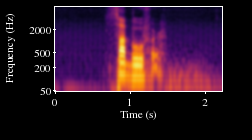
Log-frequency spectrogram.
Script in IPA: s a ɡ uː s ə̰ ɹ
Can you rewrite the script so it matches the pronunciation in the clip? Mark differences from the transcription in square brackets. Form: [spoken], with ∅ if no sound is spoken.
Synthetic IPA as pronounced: s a [b] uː [f] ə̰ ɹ

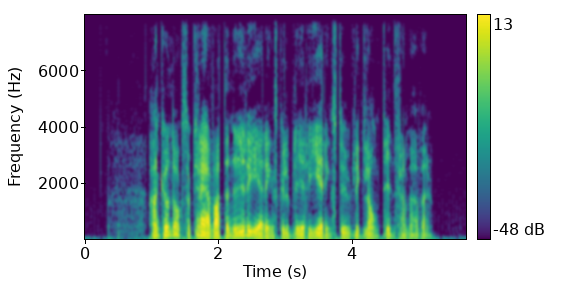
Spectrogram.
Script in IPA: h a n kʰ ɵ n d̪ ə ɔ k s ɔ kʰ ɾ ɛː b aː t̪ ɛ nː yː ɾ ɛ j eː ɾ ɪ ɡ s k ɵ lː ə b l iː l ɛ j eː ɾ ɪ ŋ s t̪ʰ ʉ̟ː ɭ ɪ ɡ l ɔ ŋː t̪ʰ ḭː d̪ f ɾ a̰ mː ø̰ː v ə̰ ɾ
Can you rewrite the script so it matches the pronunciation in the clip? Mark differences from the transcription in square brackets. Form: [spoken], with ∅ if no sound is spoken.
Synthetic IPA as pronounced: h a n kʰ ɵ n d̪ ə ɔ k s ɔ kʰ ɾ ɛː [v] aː t̪ ɛ nː yː ɾ ɛ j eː ɾ ɪ [ŋ] s k ɵ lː ə b l iː [ɾ] ɛ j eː ɾ ɪ ŋ s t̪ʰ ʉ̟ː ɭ ɪ ɡ l ɔ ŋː t̪ʰ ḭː d̪ f ɾ a̰ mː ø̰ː v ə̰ ɾ

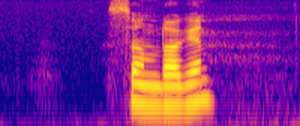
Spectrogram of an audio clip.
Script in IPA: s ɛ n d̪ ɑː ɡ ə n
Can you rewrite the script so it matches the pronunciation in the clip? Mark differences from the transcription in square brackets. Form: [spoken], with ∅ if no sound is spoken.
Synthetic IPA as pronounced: s [œ] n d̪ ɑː ɡ ə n

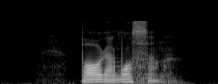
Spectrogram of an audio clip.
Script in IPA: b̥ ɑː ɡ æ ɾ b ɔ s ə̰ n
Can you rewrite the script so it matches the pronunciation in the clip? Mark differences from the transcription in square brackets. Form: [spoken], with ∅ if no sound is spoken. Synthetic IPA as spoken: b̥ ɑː ɡ [a] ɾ [m] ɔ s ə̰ n

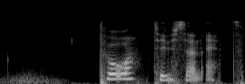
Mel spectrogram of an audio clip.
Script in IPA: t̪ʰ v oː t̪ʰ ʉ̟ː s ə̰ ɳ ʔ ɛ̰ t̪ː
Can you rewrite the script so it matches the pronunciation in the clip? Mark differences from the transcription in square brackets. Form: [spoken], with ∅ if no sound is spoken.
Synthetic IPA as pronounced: t̪ʰ v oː t̪ʰ ʉ̟ː s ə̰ [n] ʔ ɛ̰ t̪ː

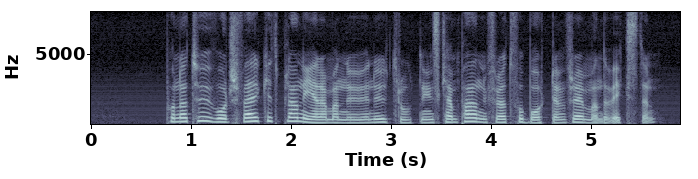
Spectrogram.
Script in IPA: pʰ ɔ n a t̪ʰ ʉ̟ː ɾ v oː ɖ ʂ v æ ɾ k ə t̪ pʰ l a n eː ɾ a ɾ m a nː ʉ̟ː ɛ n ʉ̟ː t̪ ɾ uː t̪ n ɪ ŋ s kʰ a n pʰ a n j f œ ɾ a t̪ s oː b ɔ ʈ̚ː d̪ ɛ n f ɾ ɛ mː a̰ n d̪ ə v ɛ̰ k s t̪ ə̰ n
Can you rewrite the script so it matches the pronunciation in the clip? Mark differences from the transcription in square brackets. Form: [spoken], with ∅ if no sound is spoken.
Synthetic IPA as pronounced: pʰ ɔ n a t̪ʰ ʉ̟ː ɾ v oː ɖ ʂ v æ ɾ k ə t̪ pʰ l a n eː ɾ a ɾ m a nː ʉ̟ː ɛ n ʉ̟ː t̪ ɾ uː t̪ n ɪ ŋ s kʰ a [m] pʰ a n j f œ ɾ a t̪ [f] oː b ɔ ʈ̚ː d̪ ɛ n f ɾ ɛ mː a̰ n d̪ ə v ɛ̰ k s t̪ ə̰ n

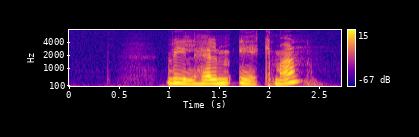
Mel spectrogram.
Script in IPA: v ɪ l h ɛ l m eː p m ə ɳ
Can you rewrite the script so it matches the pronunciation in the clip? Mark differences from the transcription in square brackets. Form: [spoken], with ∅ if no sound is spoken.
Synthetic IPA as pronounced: [ʋ] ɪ l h ɛ l m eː [k] m [ɑ] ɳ

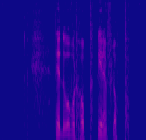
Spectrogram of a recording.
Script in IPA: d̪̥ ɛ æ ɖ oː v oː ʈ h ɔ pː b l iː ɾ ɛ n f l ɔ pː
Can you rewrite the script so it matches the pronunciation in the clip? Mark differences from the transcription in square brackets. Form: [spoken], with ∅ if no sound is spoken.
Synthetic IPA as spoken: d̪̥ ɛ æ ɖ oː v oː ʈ h ɔ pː b l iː ɾ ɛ n f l ɔ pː

